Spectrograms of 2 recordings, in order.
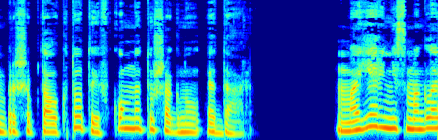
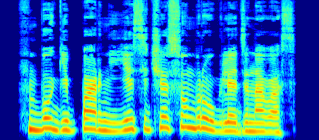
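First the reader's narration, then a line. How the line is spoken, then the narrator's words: Moaning. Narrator (Russian): простонала Майяри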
